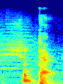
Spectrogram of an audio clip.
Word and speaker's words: Schumpeter: tais como Schumpeter, é assim que se pronuncia, Schumpeter,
